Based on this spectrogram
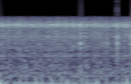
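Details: Holden VS Commodore after spark plug change, end of repair: steady smooth idle, even beat, no misses or ticks; runs like new, though Top Gun spark leads are corroded.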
